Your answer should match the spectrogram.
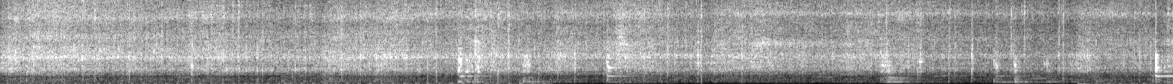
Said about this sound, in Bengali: তারপর দিলাম হলুদ দিয়ে ভালোভাবে নামিয়ে কষিয়ে নেব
